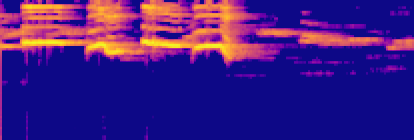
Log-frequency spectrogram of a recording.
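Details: Song of a wild Oriental magpie-robin from the forest, used to stir a silent captive bird. Four clear whistled phrases in quick succession, some sliding down, then soft high notes trailing off.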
